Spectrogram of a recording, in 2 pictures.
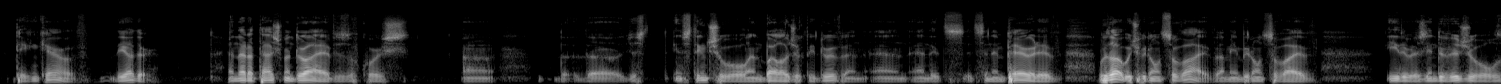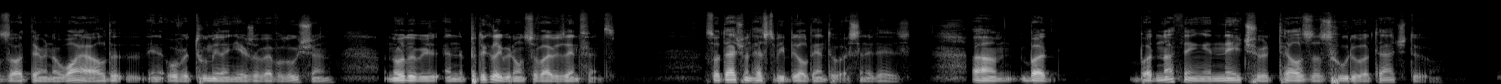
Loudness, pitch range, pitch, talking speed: -25 LUFS, 75-90 Hz, 85 Hz, 170 wpm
